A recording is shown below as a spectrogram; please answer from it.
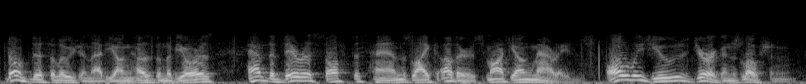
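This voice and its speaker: A man's voice: fairly low pitch, huge pitch swings, normal speed, husky, phone-quality sound. An American man announcing a 1940s radio commercial with persuasive, polished salesman delivery.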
